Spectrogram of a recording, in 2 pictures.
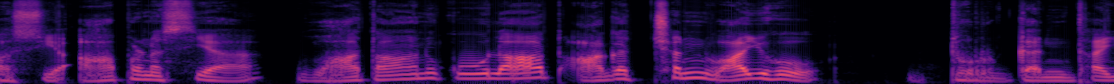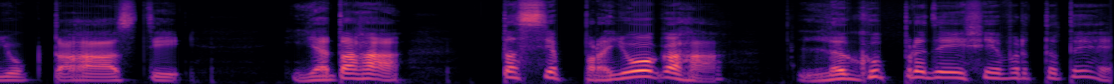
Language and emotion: Sanskrit, disgusted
